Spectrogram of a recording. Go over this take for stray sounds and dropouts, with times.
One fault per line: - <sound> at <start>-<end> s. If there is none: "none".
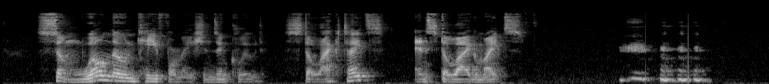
- laugh at 6.2-7.1 s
